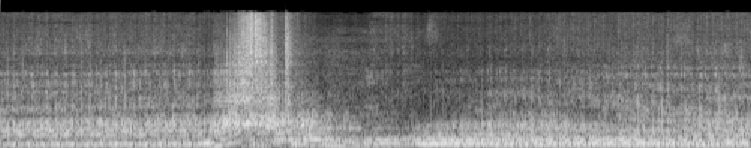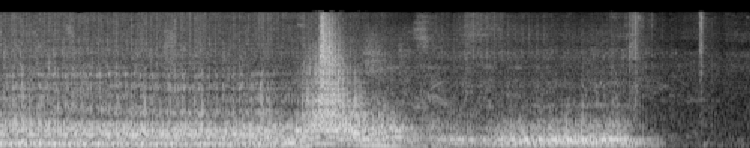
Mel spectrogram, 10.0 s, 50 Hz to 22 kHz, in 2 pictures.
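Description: Maserati Spyder V8 running at the exhaust, blipped twice, about one and a half seconds in and again about seven seconds in, each rev rising sharply and falling back. The engine stops shortly before the end.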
